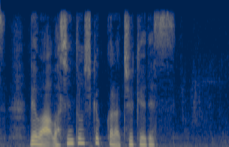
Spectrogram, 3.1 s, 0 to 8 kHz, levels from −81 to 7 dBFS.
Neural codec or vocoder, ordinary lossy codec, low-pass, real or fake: none; none; 7.2 kHz; real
